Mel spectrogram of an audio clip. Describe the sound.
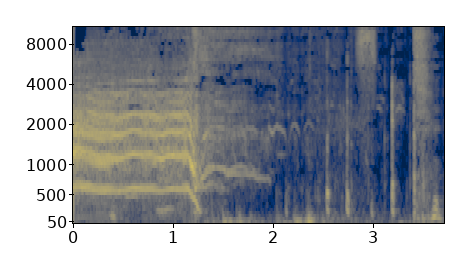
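A loud, screeching Godzilla monster scream holds for about a second, then bends sharply downward and cuts off, followed by people talking in short bursts.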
